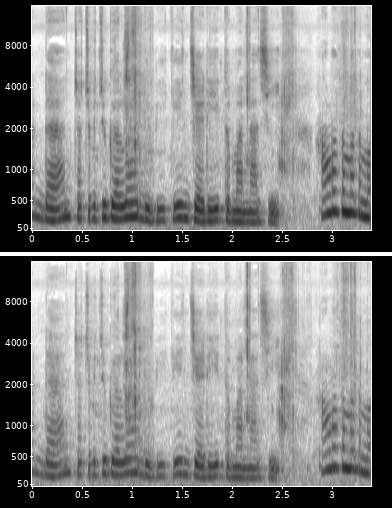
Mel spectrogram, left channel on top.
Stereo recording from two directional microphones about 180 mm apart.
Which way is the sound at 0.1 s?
30° left (ahead or behind).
